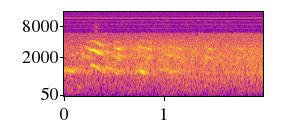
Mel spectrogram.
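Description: Seabirds calling from a group of rocks off the Orongo cliff on Easter Island, with a few faint honking cries over a steady wash of surf or wind.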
